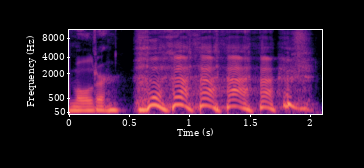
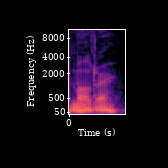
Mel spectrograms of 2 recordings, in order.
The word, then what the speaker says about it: Mulder: His name is Molder. His name is Mulder.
